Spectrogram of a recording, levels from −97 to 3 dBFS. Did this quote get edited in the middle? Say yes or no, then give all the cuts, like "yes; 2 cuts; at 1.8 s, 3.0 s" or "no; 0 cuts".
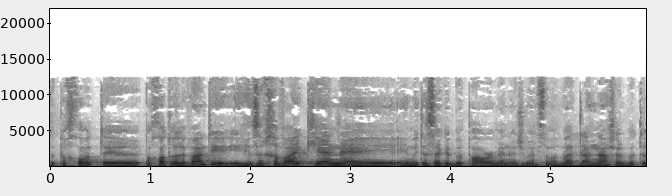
no; 0 cuts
